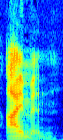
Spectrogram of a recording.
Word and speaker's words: Iman: So for the Iman Iman, it's Iman. – Okay, you were curveball. Iman. – Iman, not Iman.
